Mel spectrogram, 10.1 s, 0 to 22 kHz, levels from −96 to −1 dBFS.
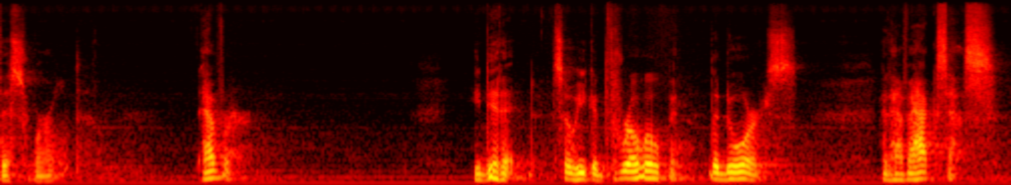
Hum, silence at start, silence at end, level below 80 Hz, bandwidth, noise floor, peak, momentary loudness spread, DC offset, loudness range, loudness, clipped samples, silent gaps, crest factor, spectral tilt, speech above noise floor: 60 Hz at -65 dBFS; 0 s; 0.2 s; -70 dBFS; over 20 kHz; -68 dBFS; -14 dBFS; 17 LU; under 0.1%; 11 LU; -34 LUFS; under 0.1%; none; 24 dB; -5.5 dB/octave; 34 dB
